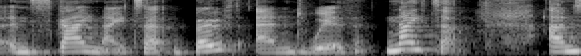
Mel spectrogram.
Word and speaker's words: Skynyter: So you'll notice that the names Midnighter and Skyknighter both end with Nighter. And sometimes, depending on the region that hedgehogs are from in Chutaland, this is sometimes pronounced as Neater. So that would become Skykneiter or Midneater.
